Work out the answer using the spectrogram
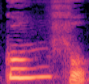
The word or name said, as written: gong1fu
